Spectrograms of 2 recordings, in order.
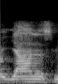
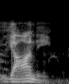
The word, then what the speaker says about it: Giannis: And, of course, people who don't know what we're talking about, I'm talking about Yanis Milanyanis, who is the artist on the series. – It's spelled Giannis Milanagiannis, but you say it Yanni, like the, yeah.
